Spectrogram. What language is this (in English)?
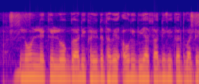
Bhojpuri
